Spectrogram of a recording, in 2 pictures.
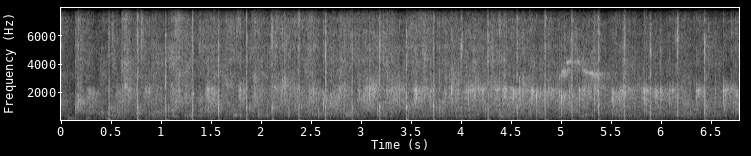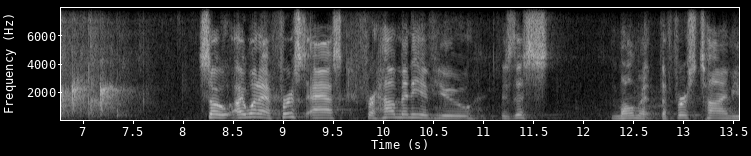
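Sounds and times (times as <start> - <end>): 
audience applause: 0.0 - 7.6
speech: 8.2 - 11.7, 12.3 - 13.5.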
